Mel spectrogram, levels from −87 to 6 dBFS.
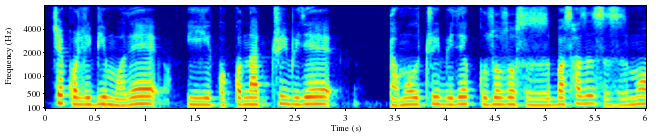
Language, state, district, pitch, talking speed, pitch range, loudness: Chakhesang, Nagaland, Dimapur, 195 Hz, 200 wpm, 190-210 Hz, -17 LUFS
